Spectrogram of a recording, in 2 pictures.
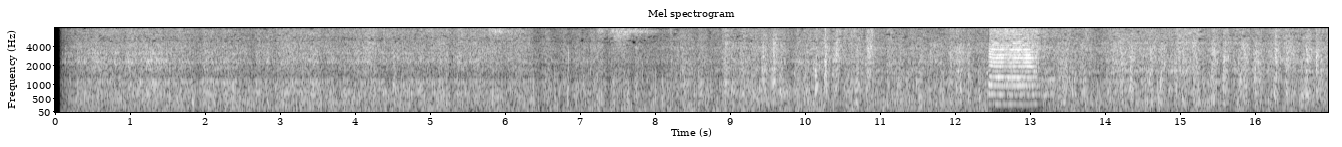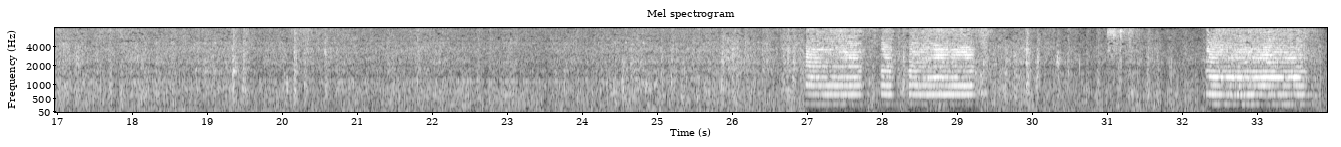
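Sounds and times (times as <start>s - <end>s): train wheels rumbling on rails: 0.1s - 33.9s
locomotive horn blasts: 12.4s - 13.4s, 27.0s - 29.5s, 32.3s - 33.9s.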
